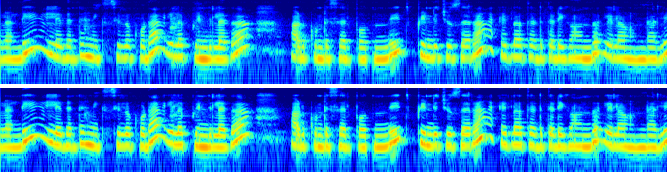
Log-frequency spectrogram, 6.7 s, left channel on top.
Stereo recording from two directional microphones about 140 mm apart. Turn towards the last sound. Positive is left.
turn(degrees=-20)  # may be behind; listen again after turning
